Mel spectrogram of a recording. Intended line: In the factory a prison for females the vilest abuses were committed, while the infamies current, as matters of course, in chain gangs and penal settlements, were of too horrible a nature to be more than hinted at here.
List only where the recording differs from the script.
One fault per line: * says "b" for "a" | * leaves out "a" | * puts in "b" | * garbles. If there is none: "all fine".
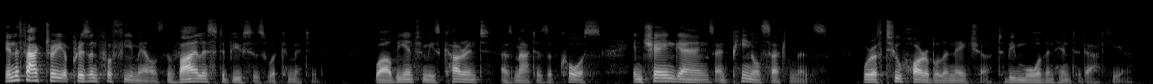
all fine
